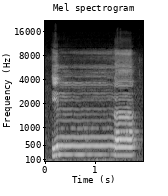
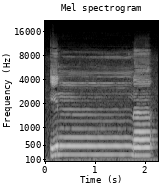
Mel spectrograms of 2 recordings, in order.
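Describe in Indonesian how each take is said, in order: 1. Huruf nun ganda dipotong pendek tanpa dengung hidung yang penuh. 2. Huruf nun ganda ditahan dengan dengung hidung yang penuh. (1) "jangan sampai membacanya inna, tidak tidak boleh seperti ba" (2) "neken dulu, ya, masukkan ke hidung dengan sempurna"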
